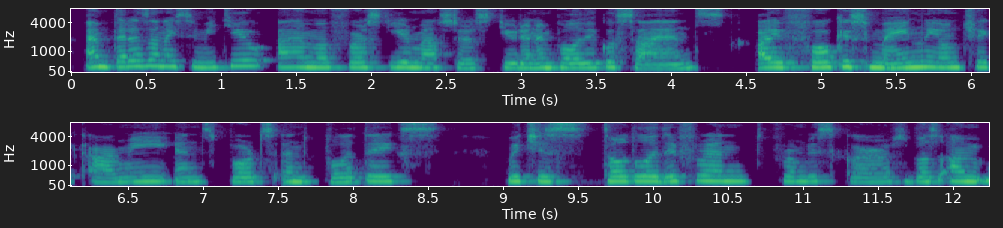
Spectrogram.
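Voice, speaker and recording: Bright-pitched, level-toned young woman. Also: steady tone, moderate pace. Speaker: master's student. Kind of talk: self-introduction.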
